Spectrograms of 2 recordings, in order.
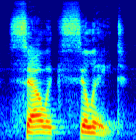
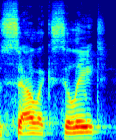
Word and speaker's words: salicylate: ethyl in this case salicylate that's how you pronounce it so salicylate just like you would with the ethanoates or the butanoates salicylate is spelt like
